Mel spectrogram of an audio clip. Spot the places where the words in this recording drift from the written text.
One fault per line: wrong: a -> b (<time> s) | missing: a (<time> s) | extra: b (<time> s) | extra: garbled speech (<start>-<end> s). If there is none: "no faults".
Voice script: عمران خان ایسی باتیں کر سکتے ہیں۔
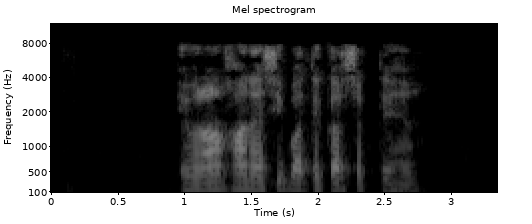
no faults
